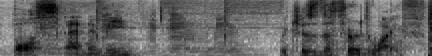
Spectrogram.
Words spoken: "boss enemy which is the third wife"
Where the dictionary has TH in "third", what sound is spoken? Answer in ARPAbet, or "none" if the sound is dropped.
TH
